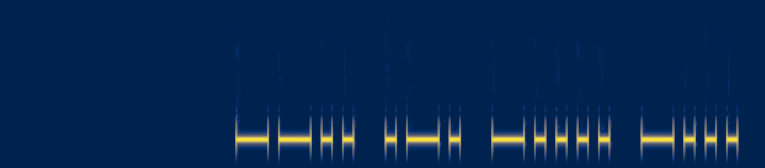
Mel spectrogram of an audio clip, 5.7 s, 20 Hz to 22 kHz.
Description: Morse code, heard as a keyed tone, about 15 wpm, 700 Hz. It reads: ZR6B
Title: DXCC-100 Call Signs - 4 Characters - 15wpm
